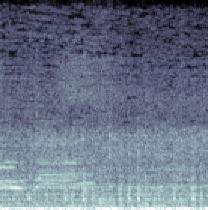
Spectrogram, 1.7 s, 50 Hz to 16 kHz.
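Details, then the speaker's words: 1984 Dodge Ram D100 slant six, revived truck at idle; quick light tapping keeps time with idle, not felt on the engine, barely on the intake, felt at the manifold joint: exhaust manifold leak at a broken stud, not a rod. "and that tapping you can't feel on the engine you can barely feel it on the intake but you can feel it here wherever they comes together broken exhaust stud I knew about that exhaust is sitting there tapping that's actually what it is"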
